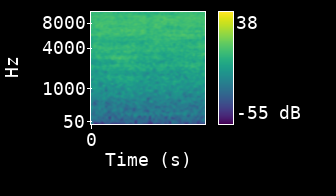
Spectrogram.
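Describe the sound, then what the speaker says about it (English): Steam hissing at a Vincent screw press pressing black soldier fly larvae, a loud steady broadband rush filling the whole short moment without pause. "we got the steam pressure turned up"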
